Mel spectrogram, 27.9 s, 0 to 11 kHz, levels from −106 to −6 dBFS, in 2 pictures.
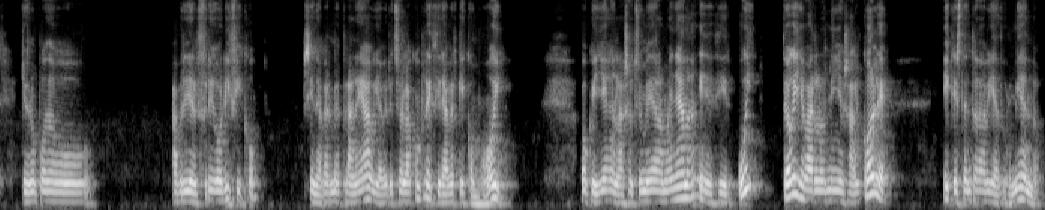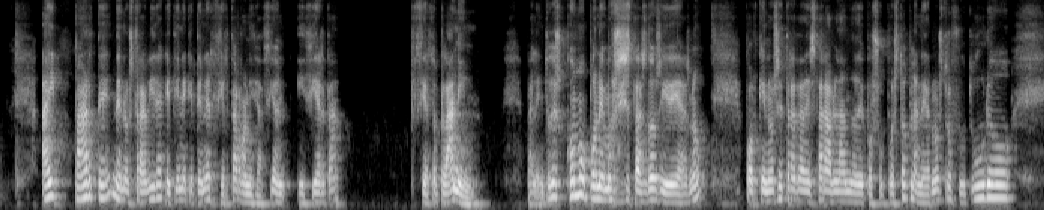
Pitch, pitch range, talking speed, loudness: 155 Hz, 140-195 Hz, 180 wpm, -25 LUFS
